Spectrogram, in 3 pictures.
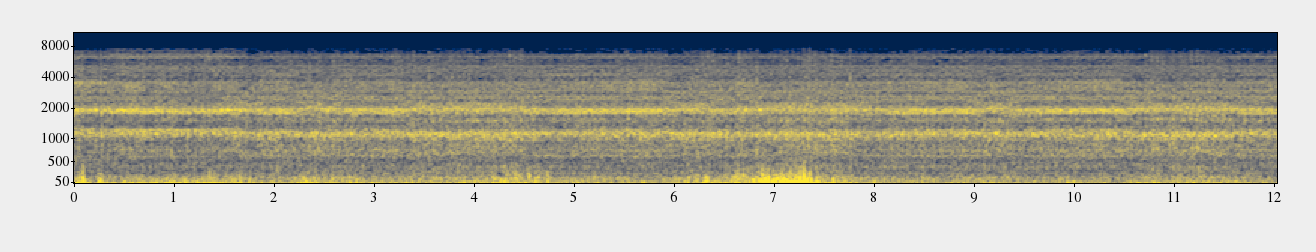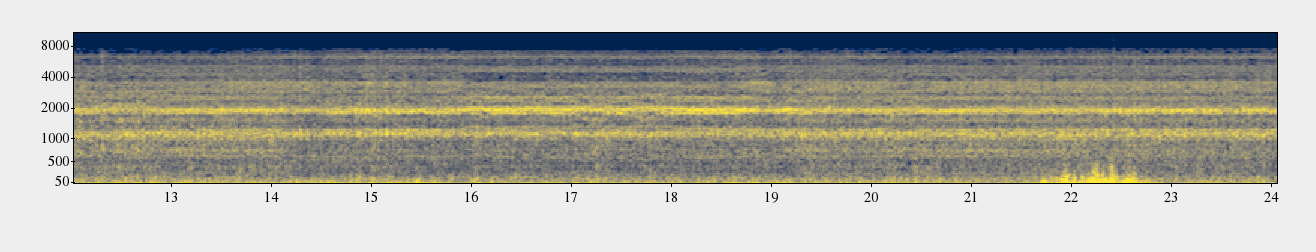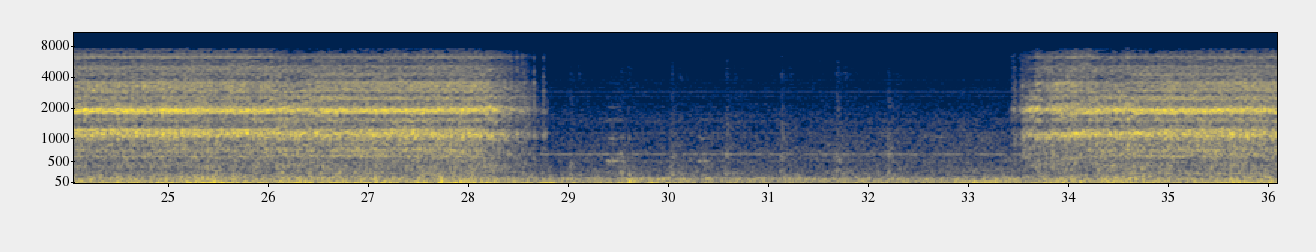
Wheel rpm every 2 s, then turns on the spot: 160, 160, 160, 160, 160, 160, 160, 160, 160, 160, 160, 160, 160, 160, 20, 0, 20, 150.
none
